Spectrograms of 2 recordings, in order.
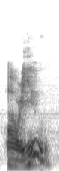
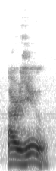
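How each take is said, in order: First: It sounds flirtatious and suggestive. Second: It sounds hostile and contemptuous.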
